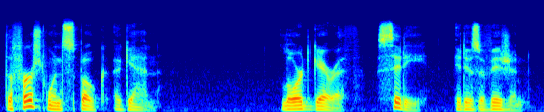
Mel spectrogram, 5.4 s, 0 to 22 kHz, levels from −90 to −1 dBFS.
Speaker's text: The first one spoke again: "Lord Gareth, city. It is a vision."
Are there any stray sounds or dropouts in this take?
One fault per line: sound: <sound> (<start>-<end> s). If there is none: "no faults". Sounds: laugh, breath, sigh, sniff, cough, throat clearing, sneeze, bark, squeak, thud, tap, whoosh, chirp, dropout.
no faults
